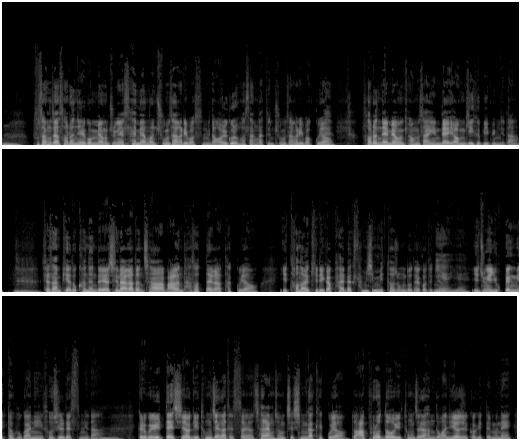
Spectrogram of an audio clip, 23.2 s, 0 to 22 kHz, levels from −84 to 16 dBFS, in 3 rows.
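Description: Speech, with no technical faults to be heard.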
